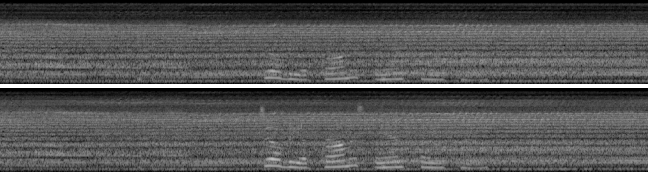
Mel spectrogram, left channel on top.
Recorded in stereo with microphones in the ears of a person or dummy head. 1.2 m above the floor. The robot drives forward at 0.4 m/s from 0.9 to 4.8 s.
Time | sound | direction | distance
0.0 | a drone | 10° left (ahead or behind) | ?
2.6 | a woman speaking | 90° right | ?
